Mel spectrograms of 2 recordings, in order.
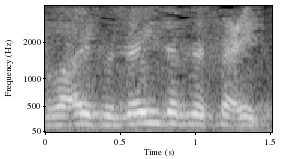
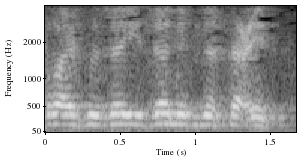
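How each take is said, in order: First: Zayd has no nasal -an ending before ibn. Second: Zayd has a nasal -an ending before ibn. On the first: The speaker calls it right. "تقول" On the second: The speaker calls it wrong. "ولا تقول"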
